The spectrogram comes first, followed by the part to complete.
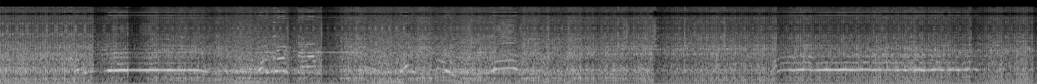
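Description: Small homemade tractor's engine working under load, its pitch rising and falling as the tractor drags a load through mud, over a crowd's voices. A steady high tone sounds twice, shortly after the start and again near the end.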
